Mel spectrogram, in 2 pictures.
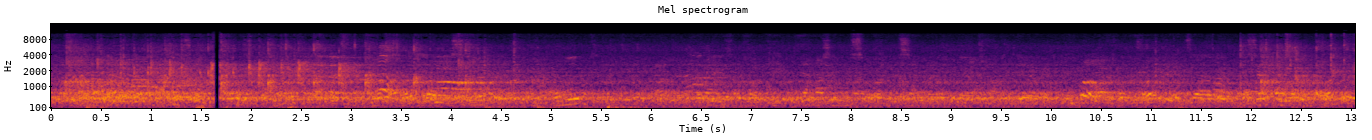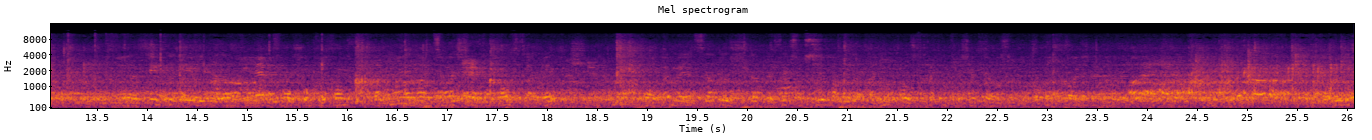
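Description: A large crowd murmurs and chatters throughout in a big echoing hall.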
